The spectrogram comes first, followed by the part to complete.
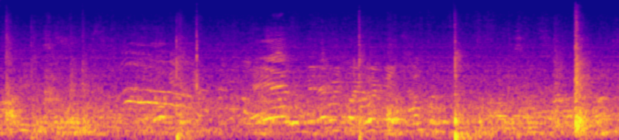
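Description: Several voices talking and calling, with a few sharp knocks scattered through, the loudest near the end.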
